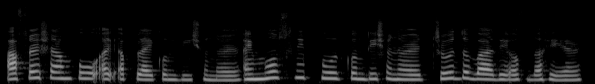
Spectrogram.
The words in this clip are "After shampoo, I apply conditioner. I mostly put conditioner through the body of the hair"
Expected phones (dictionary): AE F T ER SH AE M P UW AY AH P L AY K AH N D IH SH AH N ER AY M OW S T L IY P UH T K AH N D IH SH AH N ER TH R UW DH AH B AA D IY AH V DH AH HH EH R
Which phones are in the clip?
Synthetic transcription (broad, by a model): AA F T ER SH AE M P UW AY AH P L AY K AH N D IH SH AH N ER AY M OW S T L IY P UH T K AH N D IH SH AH N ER T R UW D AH B AA D IY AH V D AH HH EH R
